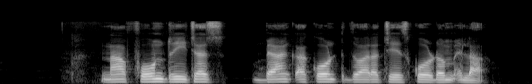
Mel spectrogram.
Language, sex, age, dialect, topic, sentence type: Telugu, male, 18-24, Utterandhra, banking, question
